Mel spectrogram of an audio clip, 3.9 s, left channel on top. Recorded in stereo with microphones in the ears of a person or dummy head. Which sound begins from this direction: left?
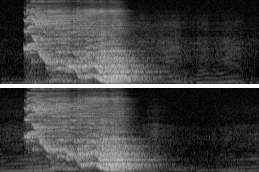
A cupboard door, at 0.4 s.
